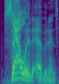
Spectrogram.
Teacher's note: O sounds come out as A sounds, like solid is now salad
